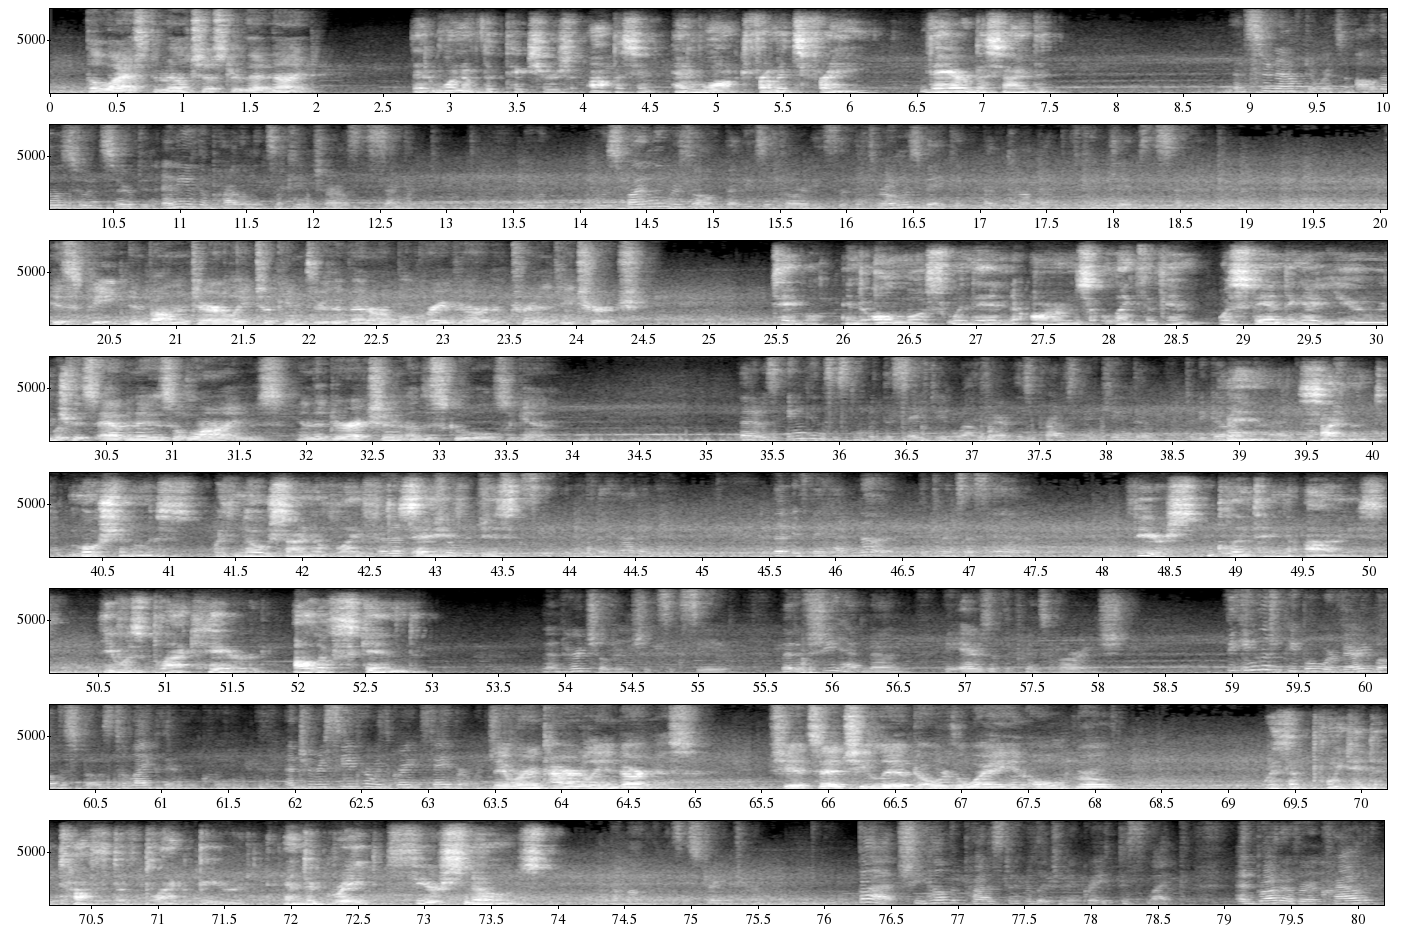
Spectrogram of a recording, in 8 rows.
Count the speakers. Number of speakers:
3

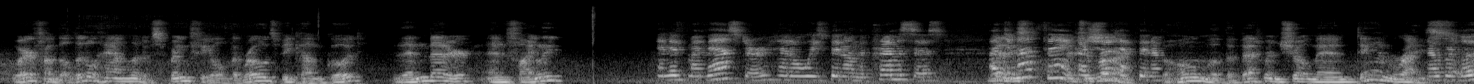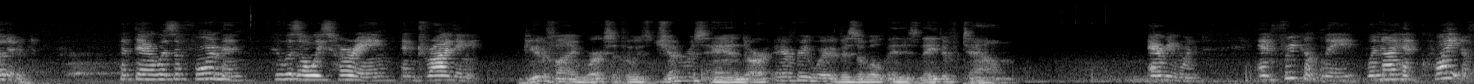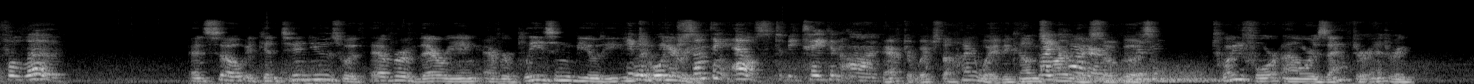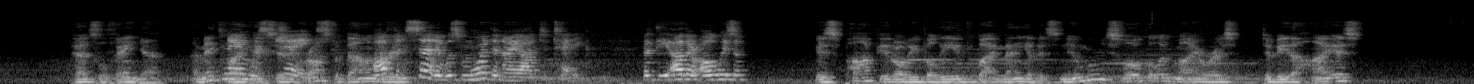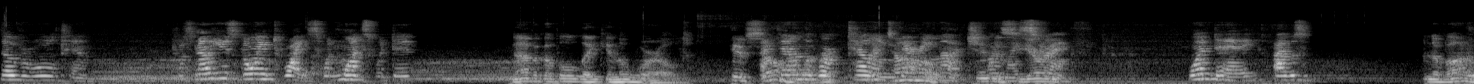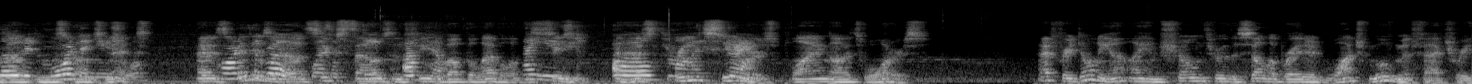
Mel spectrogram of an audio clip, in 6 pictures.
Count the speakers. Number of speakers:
2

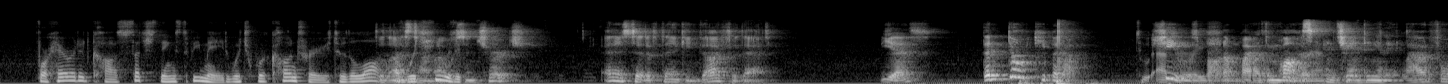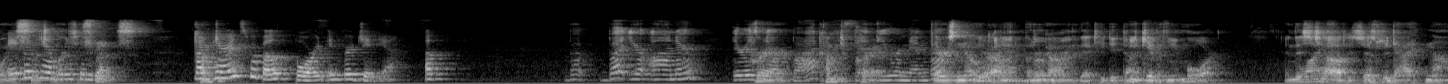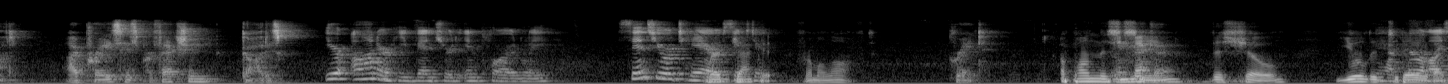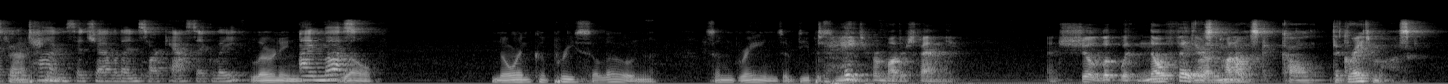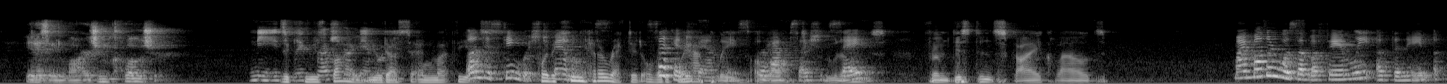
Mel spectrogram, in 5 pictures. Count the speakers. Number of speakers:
7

